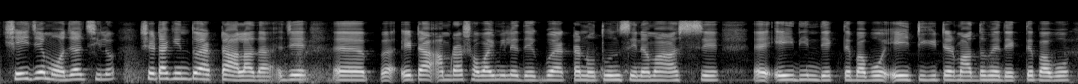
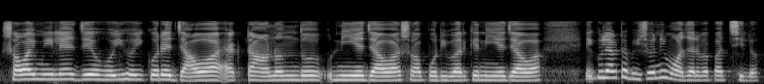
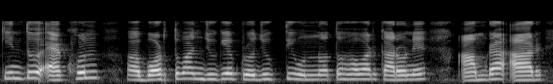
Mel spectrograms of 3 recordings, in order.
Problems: none marked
